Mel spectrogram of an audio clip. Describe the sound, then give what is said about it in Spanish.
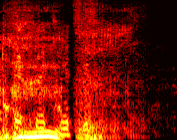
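A woman snores loudly: one deep, rumbling, guttural snort lasting under a second, followed by a breathy, fading exhale. No one speaks. “cómo como ronca, güey. Se ve muy bonita, pero cómo de roncar.”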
